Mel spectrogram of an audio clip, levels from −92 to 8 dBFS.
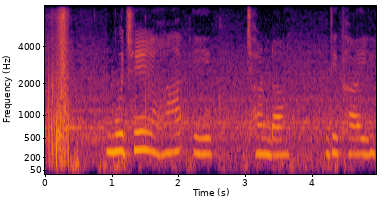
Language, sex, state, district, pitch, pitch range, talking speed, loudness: Hindi, female, Bihar, Kaimur, 260 Hz, 250-280 Hz, 60 wpm, -21 LUFS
